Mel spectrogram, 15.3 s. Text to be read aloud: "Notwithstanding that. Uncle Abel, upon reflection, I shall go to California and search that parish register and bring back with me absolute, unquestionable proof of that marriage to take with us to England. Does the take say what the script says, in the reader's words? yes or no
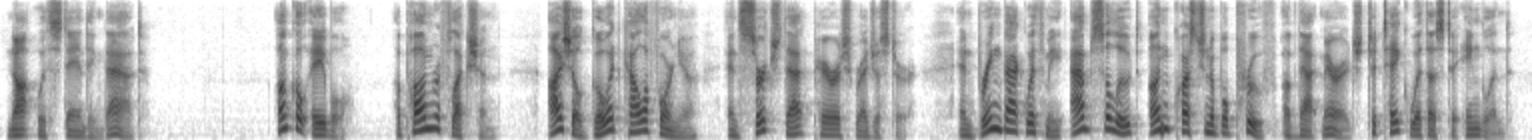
no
